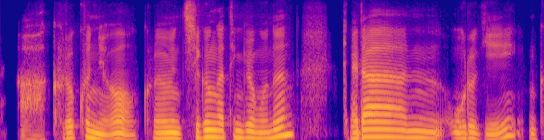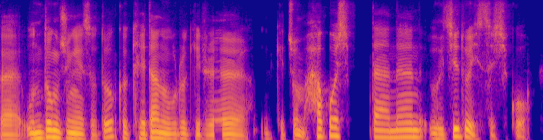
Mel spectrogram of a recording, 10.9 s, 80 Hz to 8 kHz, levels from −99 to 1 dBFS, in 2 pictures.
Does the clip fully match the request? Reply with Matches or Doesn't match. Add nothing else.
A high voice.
Doesn't match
